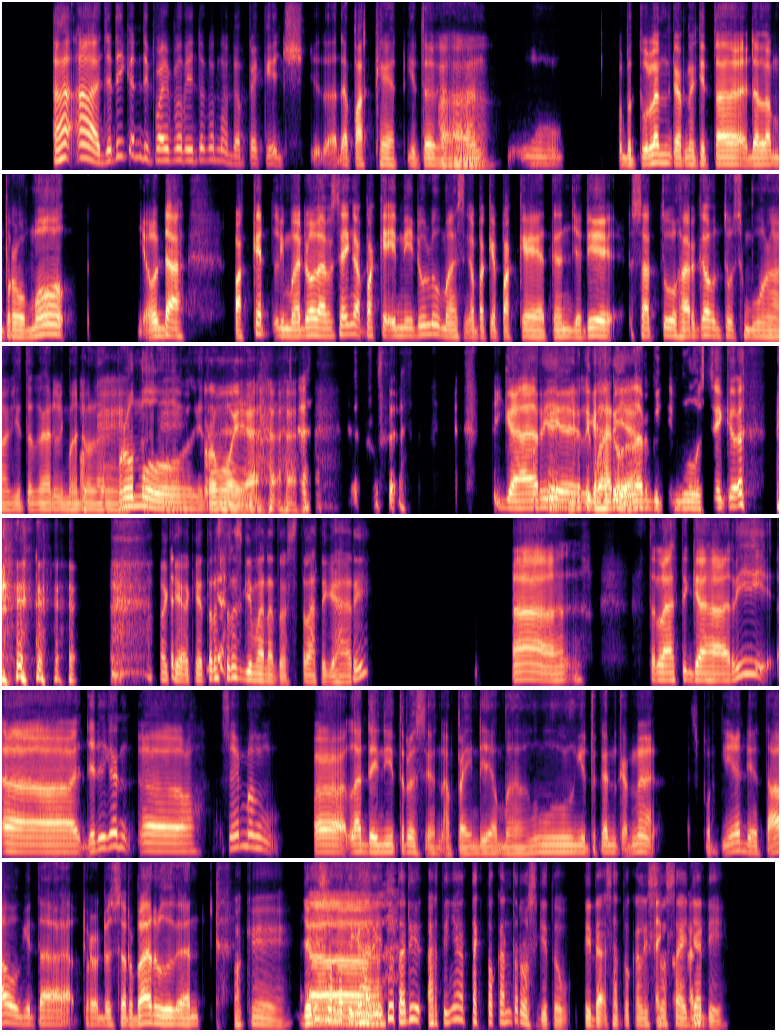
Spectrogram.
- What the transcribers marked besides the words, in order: in English: "package"; tapping; other background noise; laugh; laugh; chuckle; laugh; chuckle; "yang" said as "yan"
- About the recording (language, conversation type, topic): Indonesian, podcast, Kapan sebuah kebetulan mengantarkanmu ke kesempatan besar?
